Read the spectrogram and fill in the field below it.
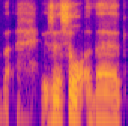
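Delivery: ordinary delivery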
